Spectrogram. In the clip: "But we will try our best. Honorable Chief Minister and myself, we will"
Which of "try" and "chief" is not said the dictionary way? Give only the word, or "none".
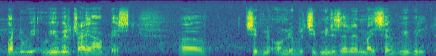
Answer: chief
